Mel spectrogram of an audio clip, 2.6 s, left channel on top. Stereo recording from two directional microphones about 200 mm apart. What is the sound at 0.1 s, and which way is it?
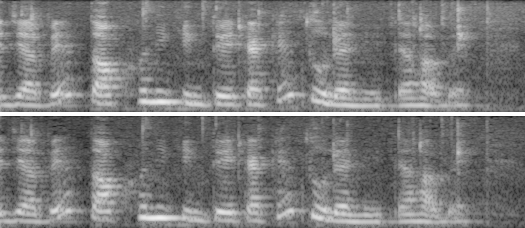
Speech, 45° right (ahead or behind).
